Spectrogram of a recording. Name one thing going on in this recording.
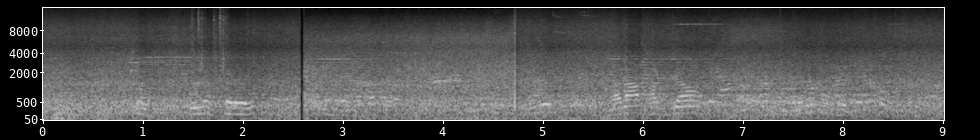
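Men call out nearby over the crowd's chatter.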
